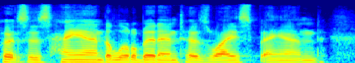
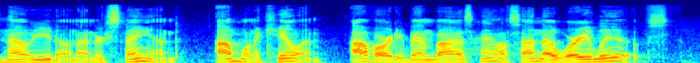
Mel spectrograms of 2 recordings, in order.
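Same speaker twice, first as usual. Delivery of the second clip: ordinary talk, nothing marked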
